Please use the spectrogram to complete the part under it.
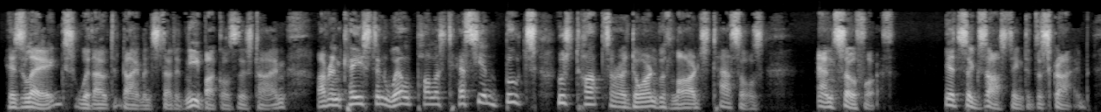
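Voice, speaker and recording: A man playing a wry, politely exasperated film director who narrates a radio play in conversational asides with a husky voice. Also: fairly low pitch, darkish tone, no room sound, exaggerated voice.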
